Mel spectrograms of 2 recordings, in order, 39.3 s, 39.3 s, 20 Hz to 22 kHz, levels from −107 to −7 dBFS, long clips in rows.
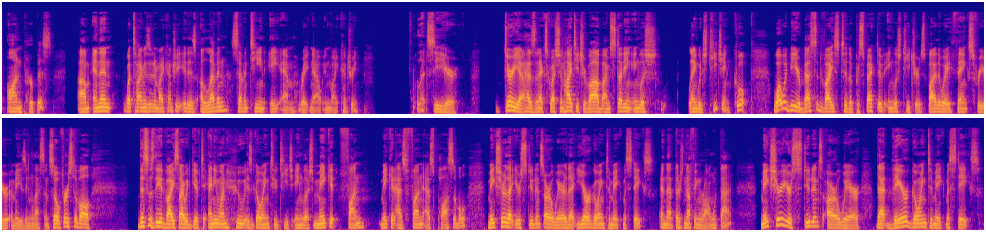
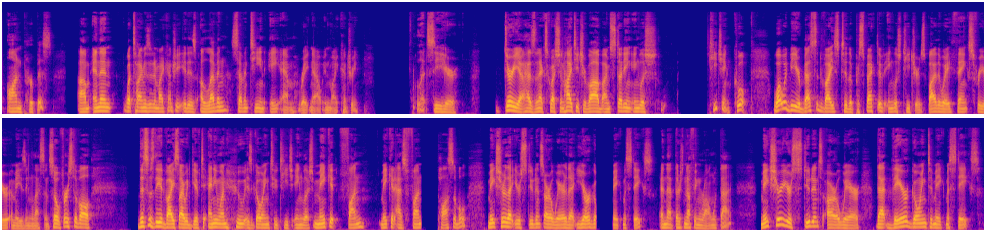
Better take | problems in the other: first | audio cutting out; at 14 s, at 28 s and at 32 s

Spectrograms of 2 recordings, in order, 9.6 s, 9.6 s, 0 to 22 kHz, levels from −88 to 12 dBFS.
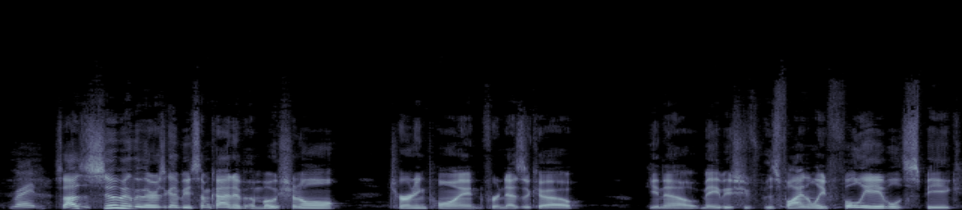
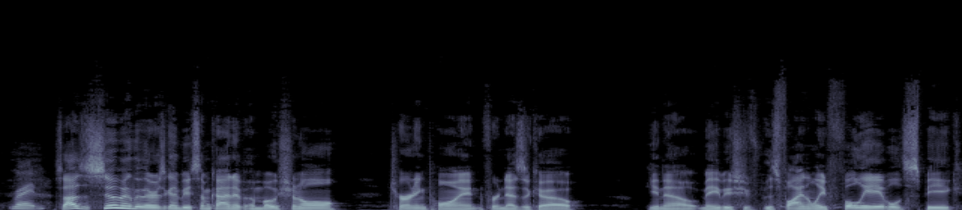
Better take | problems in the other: second | thin; very slightly; fading below 250 Hz

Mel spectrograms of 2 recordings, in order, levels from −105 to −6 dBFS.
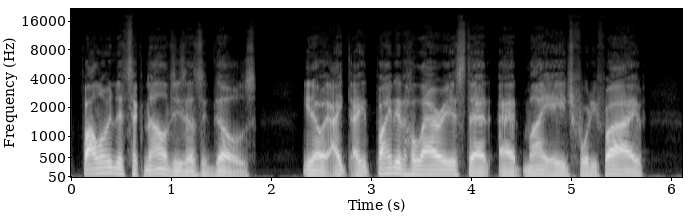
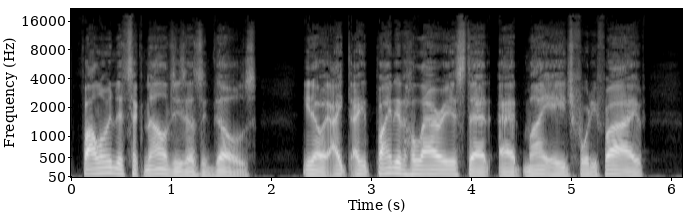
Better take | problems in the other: second | muffled; slightly; fading above 3.5 kHz

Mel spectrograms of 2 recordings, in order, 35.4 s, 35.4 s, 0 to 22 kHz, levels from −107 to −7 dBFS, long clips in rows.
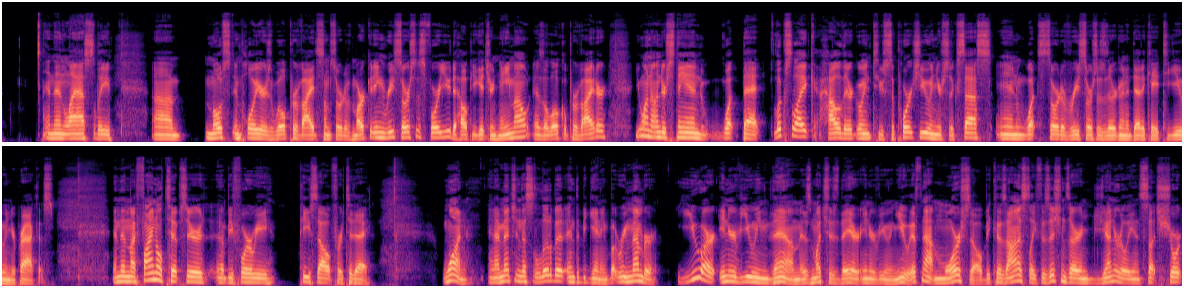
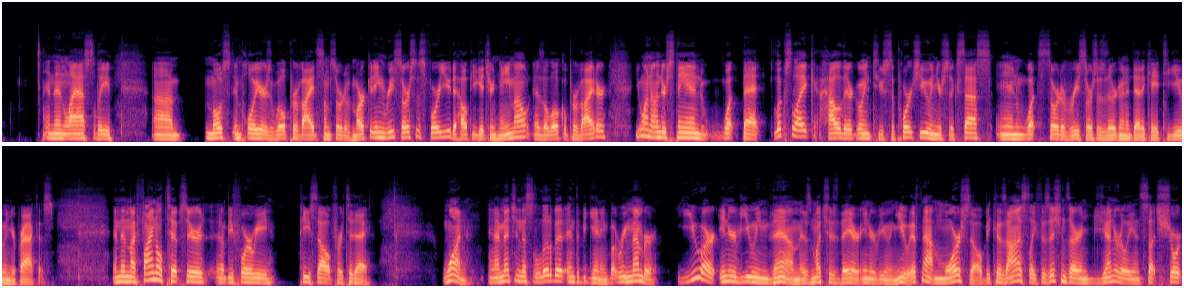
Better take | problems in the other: first | muffled; slightly; fading above 3.5 kHz

